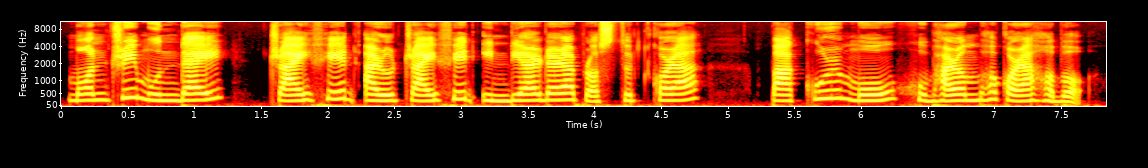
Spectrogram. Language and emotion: Assamese, neutral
